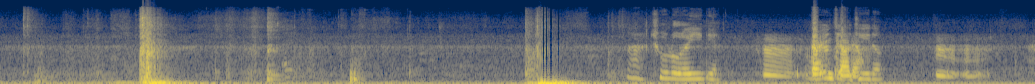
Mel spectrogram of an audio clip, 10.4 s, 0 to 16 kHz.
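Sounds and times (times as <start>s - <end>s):
faint noise: 0.0s - 10.3s
door shutting with a heavy thud: 0.2s - 2.0s, 5.2s - 5.9s
loud bang: 1.3s - 2.0s, 5.2s - 5.9s
speech: 6.3s - 10.0s.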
